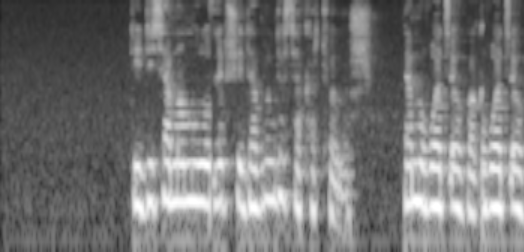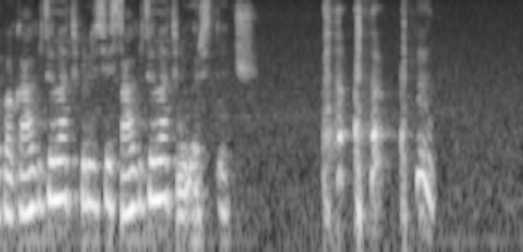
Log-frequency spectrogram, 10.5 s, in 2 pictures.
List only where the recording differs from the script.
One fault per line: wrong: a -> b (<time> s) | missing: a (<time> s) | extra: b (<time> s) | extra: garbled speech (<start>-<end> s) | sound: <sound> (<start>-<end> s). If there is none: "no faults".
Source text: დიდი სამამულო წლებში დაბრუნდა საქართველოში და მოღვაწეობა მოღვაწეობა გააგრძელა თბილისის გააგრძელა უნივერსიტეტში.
sound: cough (8.5-9.6 s)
